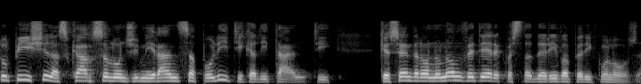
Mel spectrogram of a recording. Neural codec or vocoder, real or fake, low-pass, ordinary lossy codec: codec, 16 kHz, 1 kbps, X-Codec, HuBERT features, trained on LibriSpeech; fake; none; none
